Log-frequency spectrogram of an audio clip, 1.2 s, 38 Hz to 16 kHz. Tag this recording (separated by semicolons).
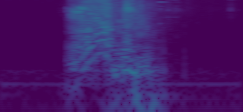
studio; 3am; audio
